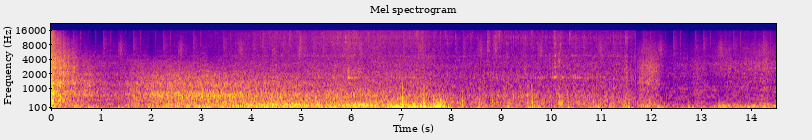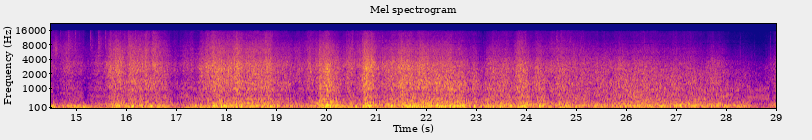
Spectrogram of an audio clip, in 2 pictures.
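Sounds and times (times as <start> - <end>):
heavy rain on pavement and cars: 0.0 - 12.2, 13.4 - 29.0
wind gusts buffeting microphone: 0.0 - 29.0.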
